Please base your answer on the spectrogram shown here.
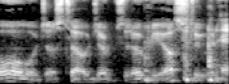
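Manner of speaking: put-on deepest voice. Retelling what the other speaker said that night: imitating someone's deepest voice. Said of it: "Someone with the deepest voice I've ever heard".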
